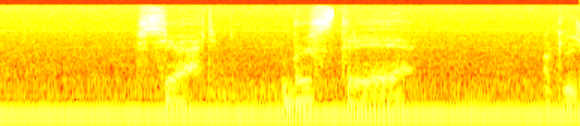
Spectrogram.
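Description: A man speaks in a rough, casual voice.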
